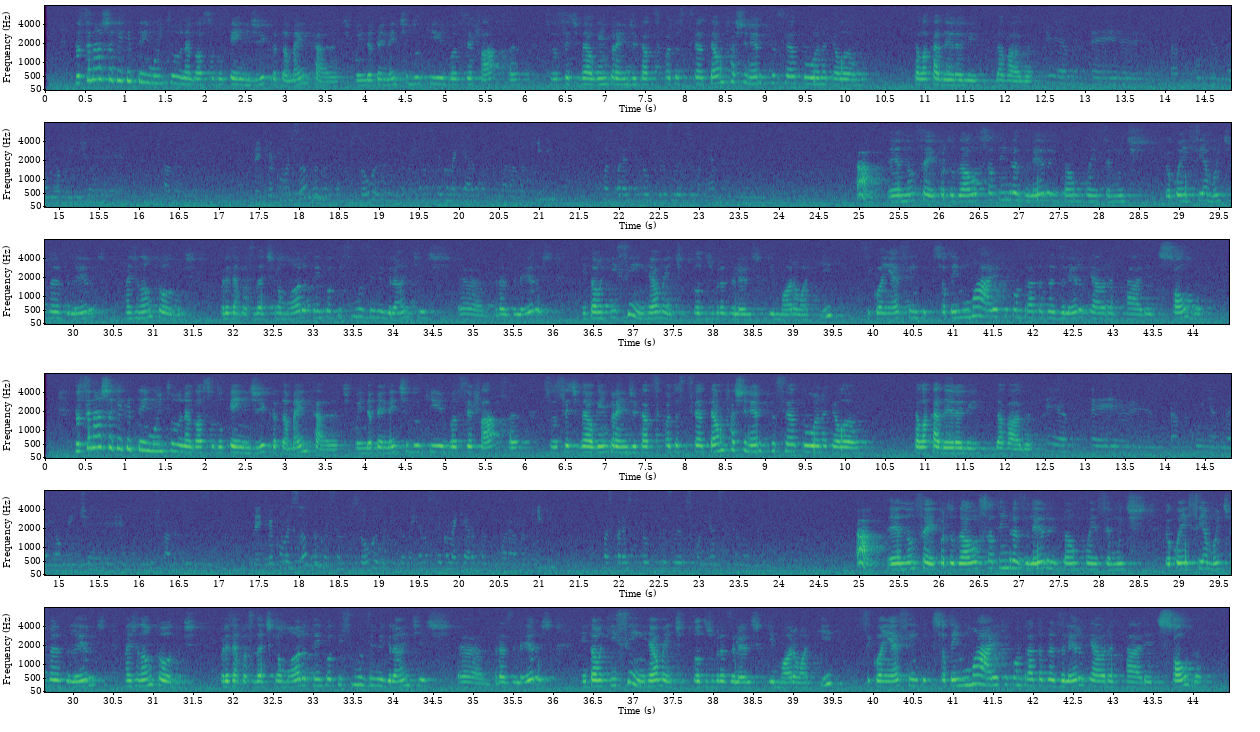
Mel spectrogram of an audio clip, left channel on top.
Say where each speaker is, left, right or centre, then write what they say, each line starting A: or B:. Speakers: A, on the right; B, on the right.
A: Você não acha que, que tem muito o negócio do quem indica também, cara? Tipo, independente do que você faça, se você tiver alguém para indicar, você pode ser até um faxineiro que você atua naquela, aquela cadeira ali da vaga.
B: É, é, é, é, as as cunhas, né? Realmente é, é muito puxado aqui isso. E daí tu vai conversando, vai conhecendo pessoas aqui também. Eu não sei como é que era quando tu morava aqui, mas parece que todos os brasileiros conhecem também, né?
A: Ah, eu não sei. Portugal só tem brasileiro, então conhecer muitos, eu conhecia muitos
B: É.
A: brasileiros, mas não todos. Por exemplo, a cidade que eu moro tem pouquíssimos imigrantes eh,
B: Uhum,
A: brasileiros. Então aqui sim, realmente, todos os brasileiros que moram aqui se conhecem, porque só tem uma área que contrata brasileiro, que é a área a área de solda.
